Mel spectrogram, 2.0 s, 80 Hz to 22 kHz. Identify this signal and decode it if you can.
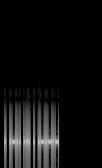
Morse code, heard as a keyed tone, about 50 wpm, 700 Hz. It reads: ELSE.
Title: Sentences from Top 800 Words 50wpm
